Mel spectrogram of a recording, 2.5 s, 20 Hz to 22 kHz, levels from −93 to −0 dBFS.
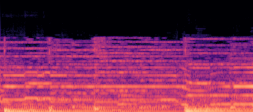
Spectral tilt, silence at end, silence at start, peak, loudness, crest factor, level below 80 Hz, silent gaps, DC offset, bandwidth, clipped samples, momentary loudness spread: -9 dB/octave; 0 s; 0 s; -6 dBFS; -21 LUFS; 14 dB; -22 dBFS; none; under 0.1%; 5.8 kHz; under 0.1%; 5 LU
